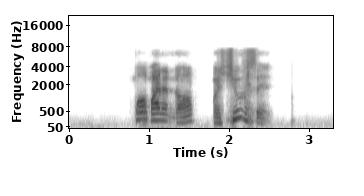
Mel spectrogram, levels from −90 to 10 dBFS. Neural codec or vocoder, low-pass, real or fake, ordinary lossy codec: codec, 16 kHz, 2 kbps, FreqCodec, smaller model; 7.2 kHz; fake; AAC, 48 kbps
